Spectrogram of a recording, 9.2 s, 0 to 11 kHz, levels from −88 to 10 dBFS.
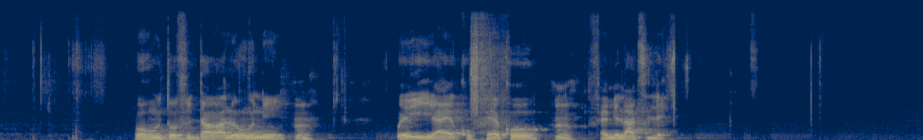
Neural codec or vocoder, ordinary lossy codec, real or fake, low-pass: vocoder, 44.1 kHz, 128 mel bands, Pupu-Vocoder; none; fake; 9.9 kHz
